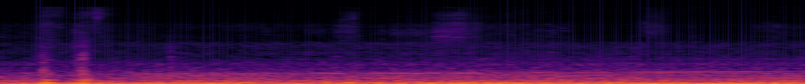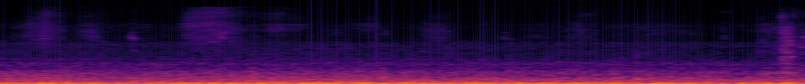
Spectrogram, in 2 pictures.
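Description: Tyres roll over the road with a low, steady rumble.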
